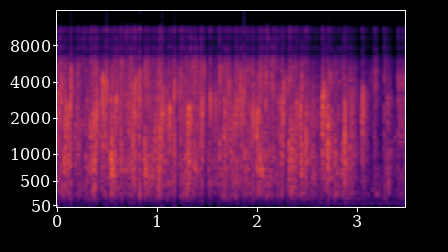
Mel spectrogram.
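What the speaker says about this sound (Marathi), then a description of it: "जोरात टाळ्या वाजवायच्या." Children clapping loudly together in a classroom, a dense, steady patter of many hands sustained throughout without a break, close and lively.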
